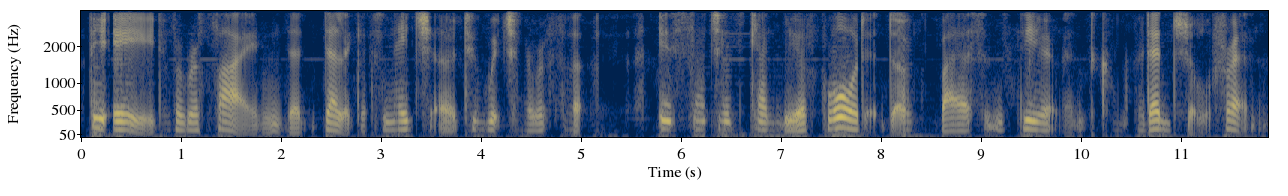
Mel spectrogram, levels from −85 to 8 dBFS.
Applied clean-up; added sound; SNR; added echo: neural separator model SepFormer WHAM!.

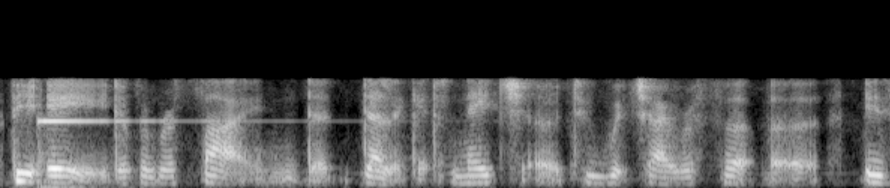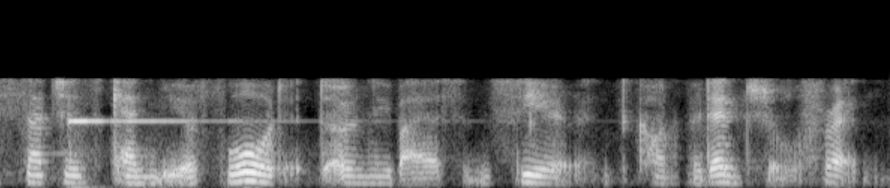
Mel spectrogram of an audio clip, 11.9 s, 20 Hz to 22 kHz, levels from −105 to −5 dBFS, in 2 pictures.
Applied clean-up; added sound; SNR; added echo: neural mask model RNNoise.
